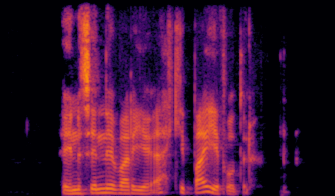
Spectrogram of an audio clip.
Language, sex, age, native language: Icelandic, male, 20-29, Icelandic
